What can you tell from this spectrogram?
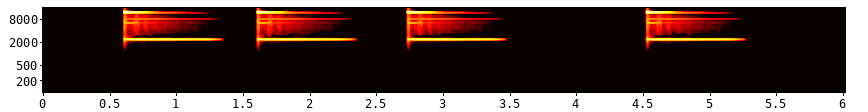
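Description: A bright, bell-like ding struck four times at uneven spacing, each a single high steady tone that rings for under a second and dies away, with dead silence in between: an identical ding sound effect repeated.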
